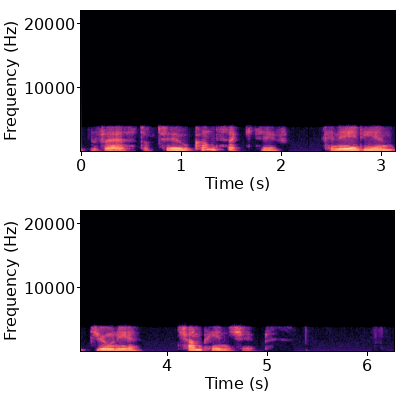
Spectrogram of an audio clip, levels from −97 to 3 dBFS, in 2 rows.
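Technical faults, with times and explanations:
0.83 to 0.86 s and 3.53 s, packet loss with pitch repetition: Just after "the first of", about 30 ms of audio drops out, which fits three lost 10 ms packets. The receiver fills the gap by repeating the last pitch period, so the sound briefly holds on one buzzy, steady tone. At 3.53 s a single 10 ms gap gets the same treatment, heard as a tiny, slightly frozen catch. Both are too short to fade to silence. The narrow 4 kHz telephone band of the G.711 line is audible throughout.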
